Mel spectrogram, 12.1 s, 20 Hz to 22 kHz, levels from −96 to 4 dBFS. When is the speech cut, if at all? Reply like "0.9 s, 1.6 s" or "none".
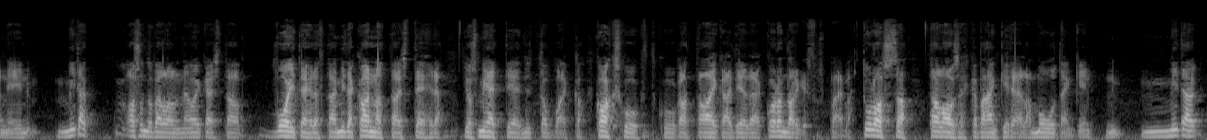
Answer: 5.9 s, 8.6 s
